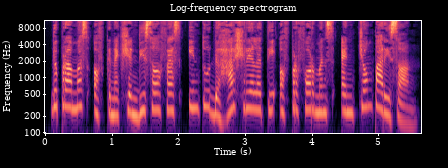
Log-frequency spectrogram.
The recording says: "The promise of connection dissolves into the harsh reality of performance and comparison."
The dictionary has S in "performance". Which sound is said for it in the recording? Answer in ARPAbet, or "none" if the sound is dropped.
S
